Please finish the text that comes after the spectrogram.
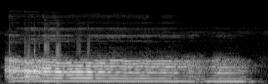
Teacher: Fifth cardinal vowel is uttered with the back of the tongue, okay, open position, unrounded, and we say ah.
